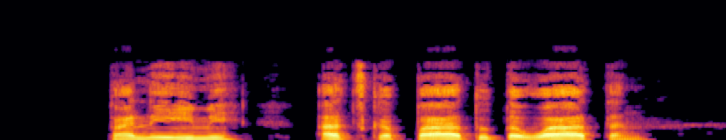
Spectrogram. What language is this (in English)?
Sihuas Ancash Quechua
